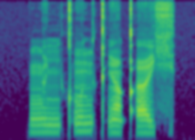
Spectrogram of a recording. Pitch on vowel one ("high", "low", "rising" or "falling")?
high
